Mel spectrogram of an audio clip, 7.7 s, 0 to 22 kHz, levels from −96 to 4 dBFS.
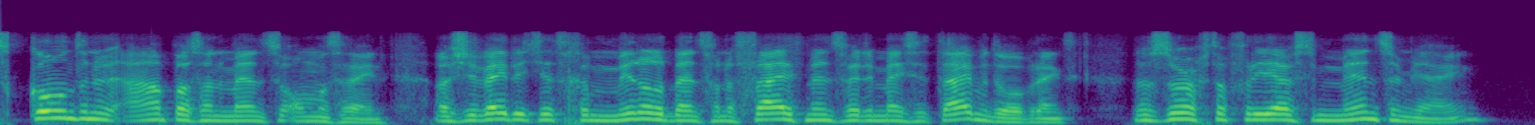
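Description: No faults are audible anywhere in this recording.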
